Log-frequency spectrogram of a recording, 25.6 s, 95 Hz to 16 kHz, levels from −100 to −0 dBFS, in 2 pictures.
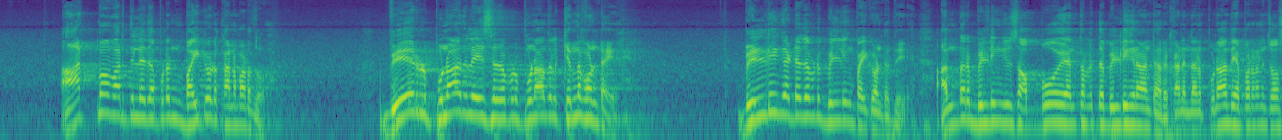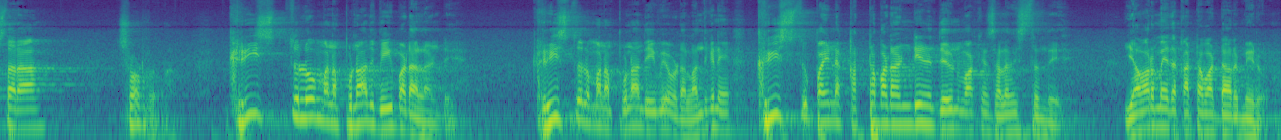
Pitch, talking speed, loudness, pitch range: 170 Hz, 115 wpm, -19 LUFS, 145-210 Hz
